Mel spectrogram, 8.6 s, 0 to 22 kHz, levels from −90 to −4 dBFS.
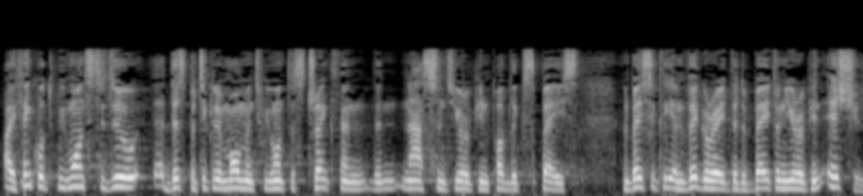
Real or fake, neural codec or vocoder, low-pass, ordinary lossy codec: real; none; none; none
